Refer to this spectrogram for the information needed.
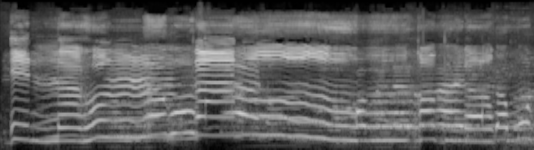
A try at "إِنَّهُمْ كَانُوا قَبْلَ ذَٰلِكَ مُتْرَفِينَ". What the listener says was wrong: اچھا میں غلطی کیا ہوئی کہ آپ نے انہم کا نون مشددہ غنہ جلدی ختم کر دیا, تو آپ ڈسٹرب ہو گئے ہو.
